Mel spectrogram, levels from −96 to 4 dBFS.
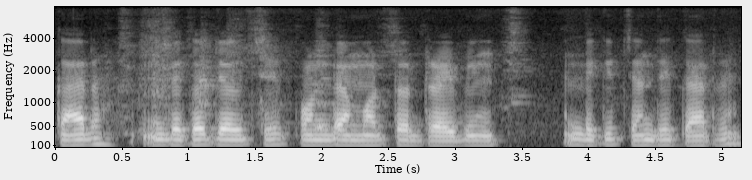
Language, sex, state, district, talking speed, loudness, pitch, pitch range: Odia, male, Odisha, Malkangiri, 105 wpm, -18 LUFS, 105 Hz, 100-110 Hz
